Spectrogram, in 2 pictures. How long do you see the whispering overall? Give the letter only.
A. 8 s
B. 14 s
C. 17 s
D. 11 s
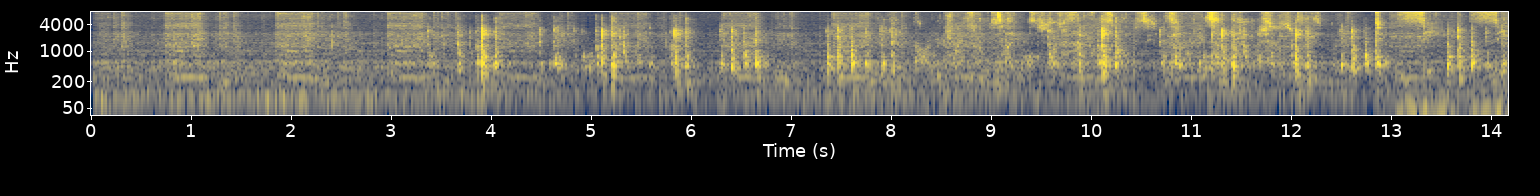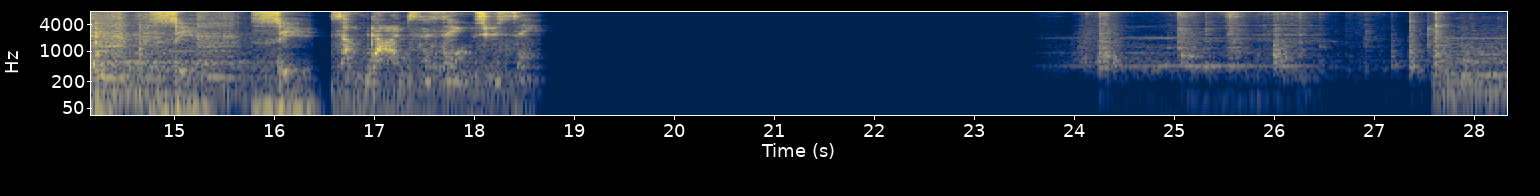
D.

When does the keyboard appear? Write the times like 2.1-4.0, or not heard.
3.4-14.7.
